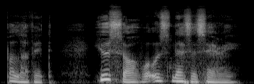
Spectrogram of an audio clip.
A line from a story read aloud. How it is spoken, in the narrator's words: she sighed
